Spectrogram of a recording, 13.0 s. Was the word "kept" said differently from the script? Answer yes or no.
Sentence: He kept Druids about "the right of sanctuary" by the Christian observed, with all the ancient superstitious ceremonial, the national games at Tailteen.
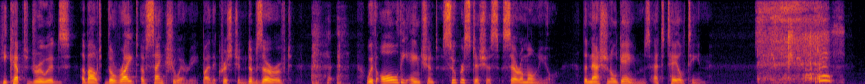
no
